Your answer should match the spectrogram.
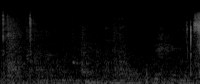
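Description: Two faint clicks about a third of a second apart as the projected slide is changed, over quiet room tone.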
